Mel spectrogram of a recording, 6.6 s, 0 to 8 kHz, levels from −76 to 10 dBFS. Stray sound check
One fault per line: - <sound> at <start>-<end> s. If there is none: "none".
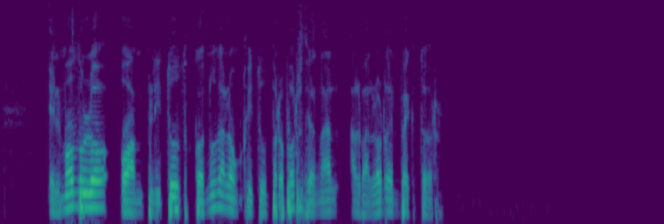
none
